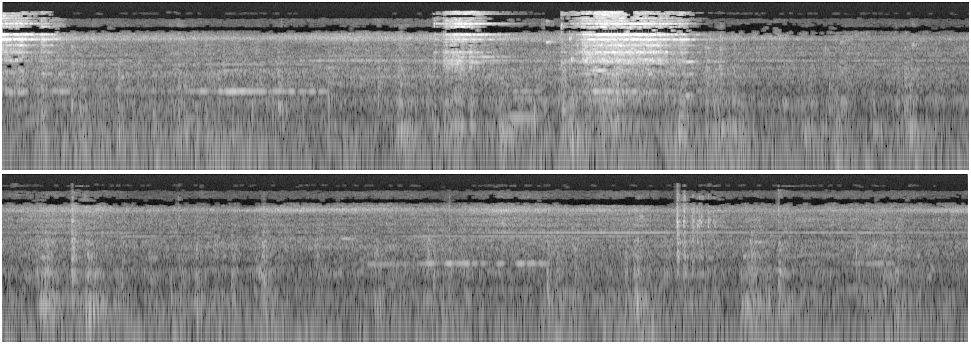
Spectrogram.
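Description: Nagano Electric Railway electric train running along the yard track, its wheels rumbling and clacking over the rails. Loud, shrill wheel squeals come at the start and again about three to five seconds in, with thinner single-pitched squeals around two and ten seconds.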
